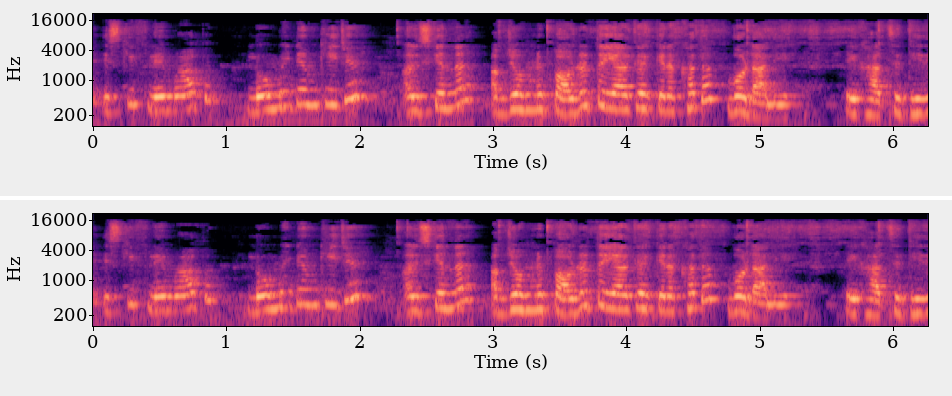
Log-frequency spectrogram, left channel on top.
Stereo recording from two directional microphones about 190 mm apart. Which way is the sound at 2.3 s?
10° left (ahead or behind).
